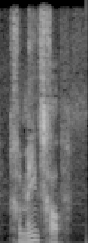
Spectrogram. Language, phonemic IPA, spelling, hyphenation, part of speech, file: Dutch, /ɣəˈmeːnˌsxɑp/, gemeenschap, ge‧meen‧schap, noun, Nl-gemeenschap.ogg
- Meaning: 1. community 2. commonality 3. intercourse, sexual intercourse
